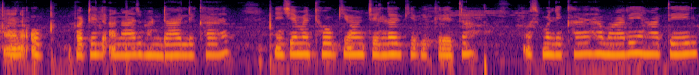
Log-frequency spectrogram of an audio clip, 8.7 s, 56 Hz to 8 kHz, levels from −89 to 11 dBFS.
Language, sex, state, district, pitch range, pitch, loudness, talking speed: Hindi, female, Chhattisgarh, Raipur, 215-230 Hz, 225 Hz, -19 LUFS, 130 wpm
